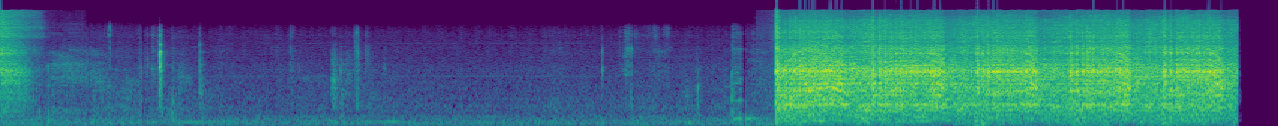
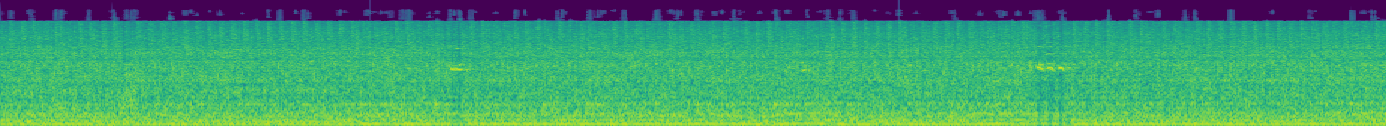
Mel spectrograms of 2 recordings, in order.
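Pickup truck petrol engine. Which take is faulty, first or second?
second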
